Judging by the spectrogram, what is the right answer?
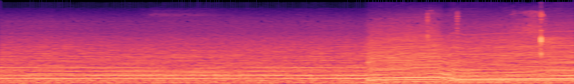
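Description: Race cars accelerate at the green flag, a loud, sustained engine drone from several cars that climbs in pitch midway as the pack pulls away together.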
